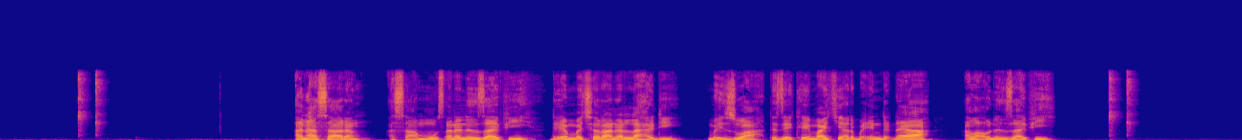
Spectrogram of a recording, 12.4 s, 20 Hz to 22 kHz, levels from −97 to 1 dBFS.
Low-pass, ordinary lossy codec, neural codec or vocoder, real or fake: 10.8 kHz; none; none; real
